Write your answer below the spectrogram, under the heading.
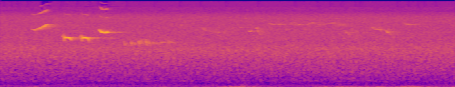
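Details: Blue-and-white flycatcher singing: three bright, high whistled notes in quick succession near the start, followed by quiet. Faint distant chirps and a steady hiss of background noise run throughout.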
